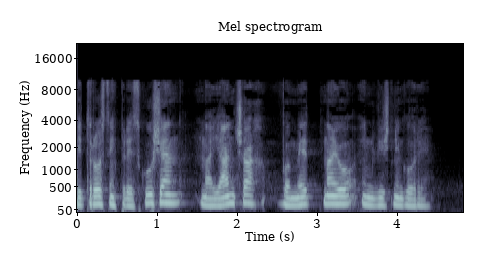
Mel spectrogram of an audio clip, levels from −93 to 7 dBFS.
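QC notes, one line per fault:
Throughout: AAC compression, likely at a low bitrate around 32 kbps. The speech sounds dull, with a plainly audible smeared, warbling texture on sustained sounds. On a spectrogram, nothing appears above 9.9 kHz.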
